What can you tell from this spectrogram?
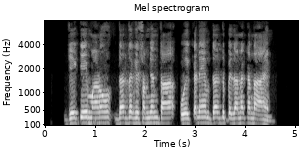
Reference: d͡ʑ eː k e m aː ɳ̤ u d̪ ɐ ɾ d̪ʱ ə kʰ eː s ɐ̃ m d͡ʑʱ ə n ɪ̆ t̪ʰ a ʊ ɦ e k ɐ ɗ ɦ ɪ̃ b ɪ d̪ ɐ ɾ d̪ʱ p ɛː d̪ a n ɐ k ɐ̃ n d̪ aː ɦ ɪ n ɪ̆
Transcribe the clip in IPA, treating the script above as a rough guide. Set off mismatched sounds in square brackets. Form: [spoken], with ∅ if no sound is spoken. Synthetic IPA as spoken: d͡ʑ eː k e m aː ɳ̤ u d̪ ɐ ɾ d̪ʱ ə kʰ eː s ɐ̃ m d͡ʑʱ ə n ɪ̆ t̪ʰ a ʊ ɦ e k ɐ ɗ ɦ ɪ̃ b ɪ d̪ ɐ ɾ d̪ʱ p ɛː d̪ a n ɐ k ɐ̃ n d̪ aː ɦ ɪ n ɪ̆

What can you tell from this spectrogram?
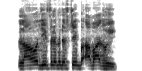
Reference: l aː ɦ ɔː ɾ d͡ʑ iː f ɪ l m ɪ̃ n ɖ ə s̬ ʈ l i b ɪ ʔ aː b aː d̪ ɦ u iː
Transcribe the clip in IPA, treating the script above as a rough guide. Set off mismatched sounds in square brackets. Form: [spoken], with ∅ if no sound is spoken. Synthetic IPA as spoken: l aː ɦ ɔː ɾ d͡ʑ iː f ɪ l m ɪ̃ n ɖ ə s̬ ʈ [ɾ] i b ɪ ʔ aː b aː d̪ ɦ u iː

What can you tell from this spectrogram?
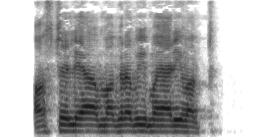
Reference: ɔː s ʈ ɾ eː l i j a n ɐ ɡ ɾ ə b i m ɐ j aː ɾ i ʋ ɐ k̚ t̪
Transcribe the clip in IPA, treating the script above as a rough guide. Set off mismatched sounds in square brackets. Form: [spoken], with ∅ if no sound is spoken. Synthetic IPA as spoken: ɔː s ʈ ɾ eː l i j a [m] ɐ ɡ ɾ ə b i m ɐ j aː ɾ i ʋ ɐ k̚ t̪

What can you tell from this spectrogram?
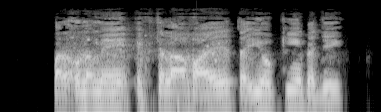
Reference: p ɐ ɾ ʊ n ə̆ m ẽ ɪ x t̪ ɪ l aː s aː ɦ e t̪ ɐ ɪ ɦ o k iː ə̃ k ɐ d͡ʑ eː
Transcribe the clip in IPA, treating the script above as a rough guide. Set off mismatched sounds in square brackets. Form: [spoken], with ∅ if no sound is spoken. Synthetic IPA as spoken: p ɐ ɾ ʊ n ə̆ m ẽ ɪ x t̪ ɪ l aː [f] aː ɦ e t̪ ɐ ɪ ɦ o k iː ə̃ k ɐ d͡ʑ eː

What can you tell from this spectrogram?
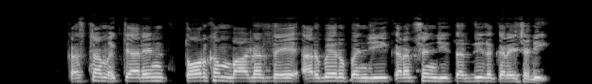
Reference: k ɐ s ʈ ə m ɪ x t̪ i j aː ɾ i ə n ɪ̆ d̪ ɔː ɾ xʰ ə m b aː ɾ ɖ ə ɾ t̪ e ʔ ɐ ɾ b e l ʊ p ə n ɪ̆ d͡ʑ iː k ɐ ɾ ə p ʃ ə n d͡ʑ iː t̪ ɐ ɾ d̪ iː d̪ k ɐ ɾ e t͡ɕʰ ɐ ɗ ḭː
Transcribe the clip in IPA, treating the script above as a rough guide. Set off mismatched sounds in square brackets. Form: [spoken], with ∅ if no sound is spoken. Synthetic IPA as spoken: k ɐ s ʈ ə m ɪ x t̪ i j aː ɾ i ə n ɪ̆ [t̪] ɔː ɾ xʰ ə m b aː ɾ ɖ ə ɾ t̪ e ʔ ɐ ɾ b e [ɾ] ʊ p ə n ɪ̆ d͡ʑ iː k ɐ ɾ ə p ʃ ə n d͡ʑ iː t̪ ɐ ɾ d̪ iː d̪ k ɐ ɾ e t͡ɕʰ ɐ ɗ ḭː

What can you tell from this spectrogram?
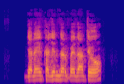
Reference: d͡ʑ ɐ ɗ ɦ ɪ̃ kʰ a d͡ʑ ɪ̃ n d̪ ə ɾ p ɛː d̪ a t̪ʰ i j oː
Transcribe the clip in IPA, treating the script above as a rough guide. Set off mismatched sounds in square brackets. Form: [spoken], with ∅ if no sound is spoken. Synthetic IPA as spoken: d͡ʑ ɐ ɗ ɦ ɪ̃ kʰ [ɐ] d͡ʑ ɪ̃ n d̪ ə ɾ p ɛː d̪ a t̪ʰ i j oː

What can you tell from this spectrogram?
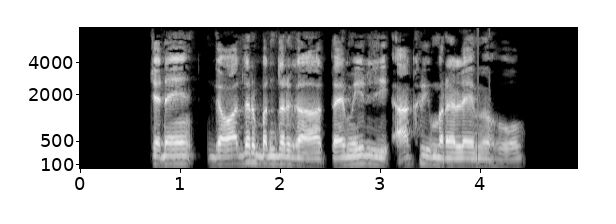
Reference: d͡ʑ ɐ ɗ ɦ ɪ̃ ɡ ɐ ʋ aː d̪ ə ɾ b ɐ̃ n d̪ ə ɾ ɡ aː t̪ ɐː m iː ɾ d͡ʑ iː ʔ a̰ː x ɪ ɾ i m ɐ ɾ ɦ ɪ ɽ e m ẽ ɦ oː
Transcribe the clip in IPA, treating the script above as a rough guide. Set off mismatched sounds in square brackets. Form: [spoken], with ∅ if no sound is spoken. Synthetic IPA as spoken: d͡ʑ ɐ ɗ ɦ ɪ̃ ɡ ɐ ʋ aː d̪ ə ɾ b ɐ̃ n d̪ ə ɾ ɡ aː t̪ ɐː m iː ɾ d͡ʑ iː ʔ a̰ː x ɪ ɾ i m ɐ ɾ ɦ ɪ [l] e m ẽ ɦ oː

